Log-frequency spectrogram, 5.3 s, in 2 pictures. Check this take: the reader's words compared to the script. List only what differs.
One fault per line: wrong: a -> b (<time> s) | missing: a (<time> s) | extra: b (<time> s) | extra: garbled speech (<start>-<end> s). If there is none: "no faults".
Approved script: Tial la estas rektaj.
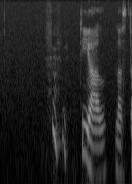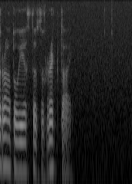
extra: stratoj (2.5 s)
